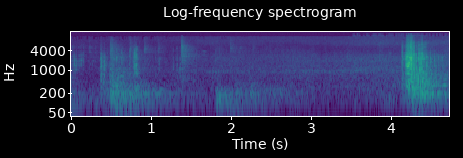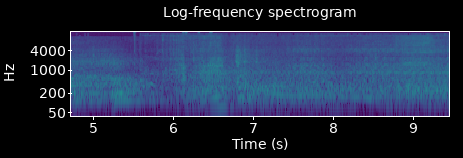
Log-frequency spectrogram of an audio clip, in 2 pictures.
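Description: A delivery vehicle bringing food pulls up with a continuous low engine rumble, broken by one loud thump partway through and a few lighter knocks.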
